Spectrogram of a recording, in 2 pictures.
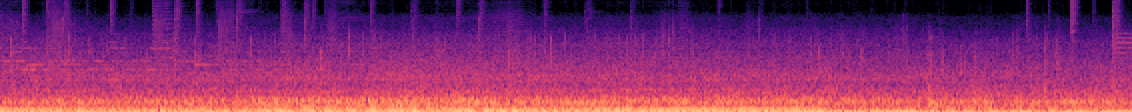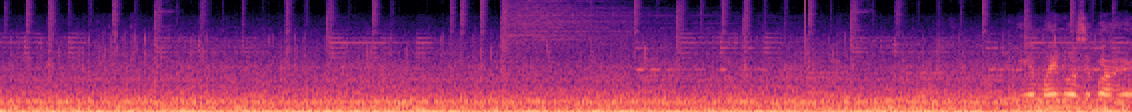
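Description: A car drives along Jamaican country roads, a loud, continuous low road rumble with engine drone under someone talking throughout.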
